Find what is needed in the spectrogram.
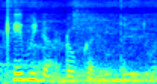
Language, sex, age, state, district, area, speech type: Sindhi, female, 60+, Delhi, South Delhi, urban, spontaneous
